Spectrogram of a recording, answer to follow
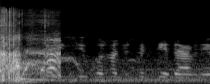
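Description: Loud scuffling and a raised voice close to the microphone as a suspect is being handcuffed, cutting off abruptly about half a second in. After that, only faint voices.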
